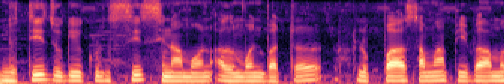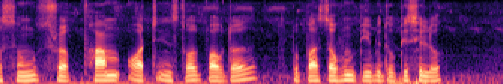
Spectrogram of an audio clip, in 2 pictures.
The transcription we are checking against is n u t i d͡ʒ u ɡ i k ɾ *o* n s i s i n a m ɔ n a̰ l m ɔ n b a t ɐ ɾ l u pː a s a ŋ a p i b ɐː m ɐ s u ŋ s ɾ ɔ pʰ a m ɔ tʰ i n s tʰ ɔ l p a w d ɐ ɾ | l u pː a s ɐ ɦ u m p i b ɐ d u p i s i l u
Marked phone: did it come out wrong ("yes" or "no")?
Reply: yes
